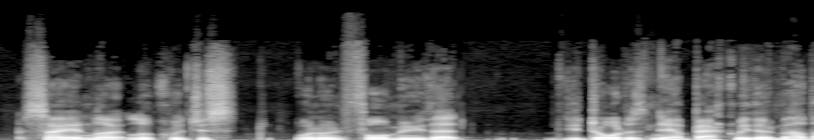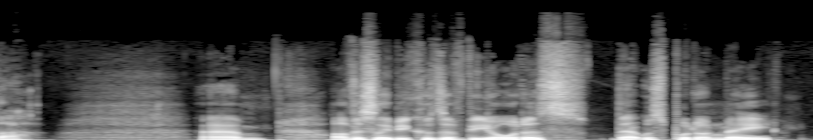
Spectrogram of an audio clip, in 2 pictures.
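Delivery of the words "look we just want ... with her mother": normal talking voice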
